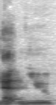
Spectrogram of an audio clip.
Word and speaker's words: Netanyahu: by politicians within their leading party under the netanyahu government it's that's how you pronounce that asshole's name i can't help but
